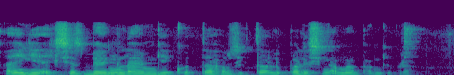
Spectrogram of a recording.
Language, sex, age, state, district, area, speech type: Manipuri, male, 45-60, Manipur, Thoubal, rural, read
